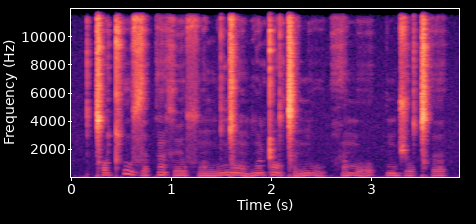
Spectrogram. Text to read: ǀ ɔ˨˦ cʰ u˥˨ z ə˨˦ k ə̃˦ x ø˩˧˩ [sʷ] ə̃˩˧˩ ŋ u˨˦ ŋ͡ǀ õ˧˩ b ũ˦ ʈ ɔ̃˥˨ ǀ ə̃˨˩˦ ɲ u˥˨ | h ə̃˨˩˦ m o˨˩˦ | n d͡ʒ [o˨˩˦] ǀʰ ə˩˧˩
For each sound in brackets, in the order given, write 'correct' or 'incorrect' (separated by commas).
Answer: correct, correct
